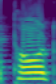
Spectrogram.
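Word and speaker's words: thought: जो जीएच है, जीएच कहाँ पर साइलेंट रहेगा, अगर आपके पास आ जाता है थॉट, कोट, बोट, थ्रो, दो,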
